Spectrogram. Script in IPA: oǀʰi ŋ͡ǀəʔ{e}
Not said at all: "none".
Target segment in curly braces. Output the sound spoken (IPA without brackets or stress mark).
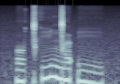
i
